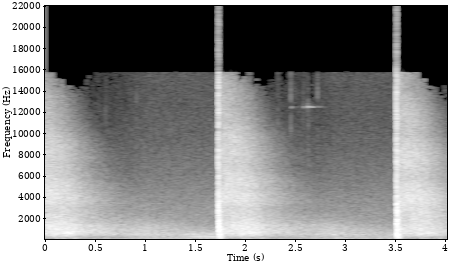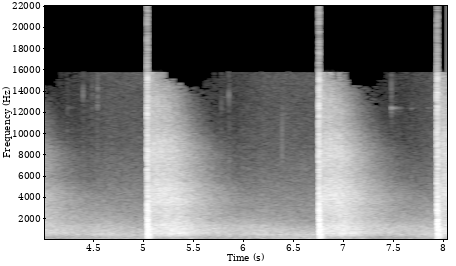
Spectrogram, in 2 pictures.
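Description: Deutsche Werke Ortgies pocket pistol in .32 ACP firing five slow, deliberate shots, one every one and a half to two seconds. Each shot is a sharp crack followed by a fading echo.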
